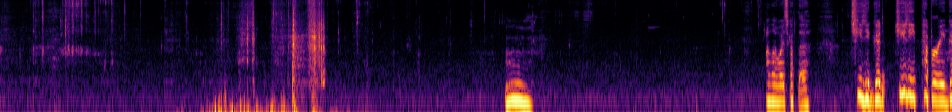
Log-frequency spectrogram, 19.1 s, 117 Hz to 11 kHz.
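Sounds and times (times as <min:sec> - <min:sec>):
person chewing and crunching: 0:00.6 - 0:02.6, 0:06.1 - 0:10.1.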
